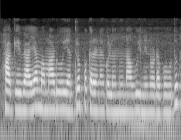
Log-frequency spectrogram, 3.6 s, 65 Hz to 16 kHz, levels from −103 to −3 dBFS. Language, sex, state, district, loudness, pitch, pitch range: Kannada, female, Karnataka, Bangalore, -18 LUFS, 210 Hz, 195-220 Hz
